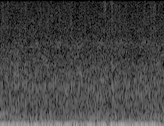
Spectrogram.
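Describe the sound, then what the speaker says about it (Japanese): Steady rain falls as a soft, even hiss of countless drops with faint patters, continuous and close, with no voices heard. "雨の音。"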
